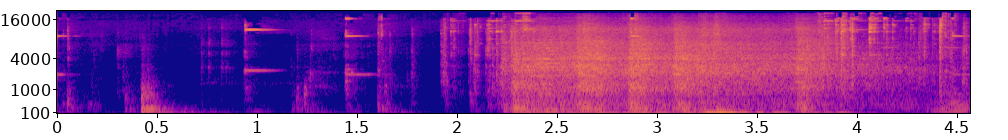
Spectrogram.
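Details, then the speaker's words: Nissan S13 SR20DET stored a month and a half, low battery, cranked with fuel off on a 20 amp jump starter to build oil pressure: keys rattle, starter cranks with uneven puffs as if catching; owner suspects a leaky injector. "she wants to go she wants to go on fumes actually if it's going maybe that's a leaky injector"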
